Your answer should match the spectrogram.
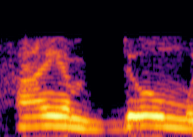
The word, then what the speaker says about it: Chaim Doom: First of all, I'd like to say everyone's pronouncing his name wrong. It's Chaim Doom with D as in dummy.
